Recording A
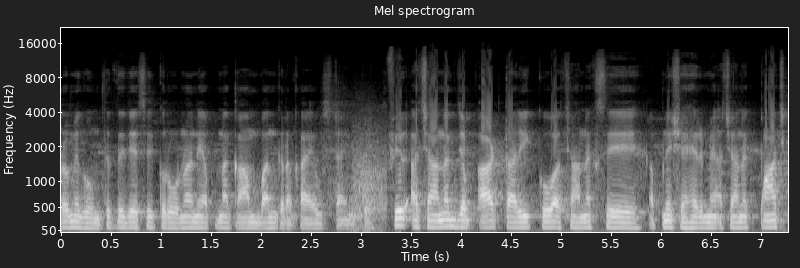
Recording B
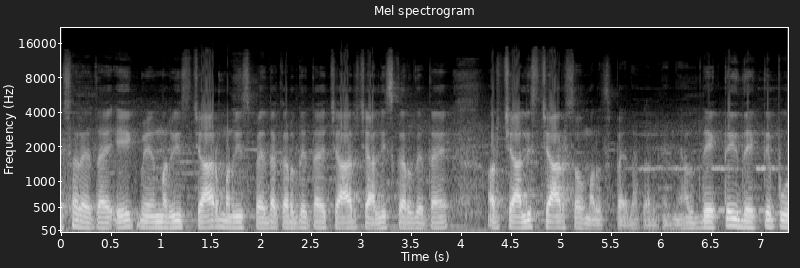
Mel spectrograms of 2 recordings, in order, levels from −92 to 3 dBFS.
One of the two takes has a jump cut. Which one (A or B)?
A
